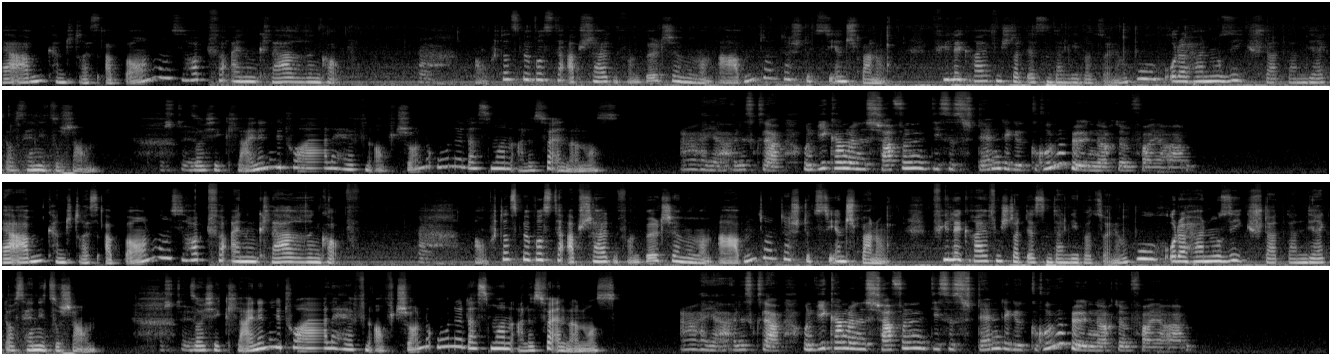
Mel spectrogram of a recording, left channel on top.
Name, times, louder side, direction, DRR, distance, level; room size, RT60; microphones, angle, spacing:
voice 1, 0.0-3.4 4.3-14.2 14.6-19.4, right 5 dB, 80° right, 0.5 m, -23 dB
sound 1, 2.1-14.0, equal, 5° left, 0.8 m, -34 dB
voice 2, 4.2-4.5 14.9-15.3 20.1-25.2, right 1 dB, 50° right, 1.4 m, -26 dB
9.1 x 4.9 x 2.9 m
head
